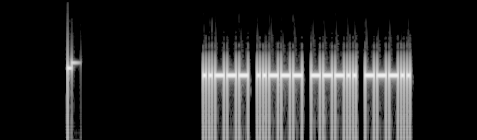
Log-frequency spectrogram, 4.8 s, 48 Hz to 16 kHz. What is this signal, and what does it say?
Morse code, heard as a keyed tone, about 40 wpm, 700 Hz. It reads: 2288
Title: Common Cut Numbers - 4-Digit 40wpm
